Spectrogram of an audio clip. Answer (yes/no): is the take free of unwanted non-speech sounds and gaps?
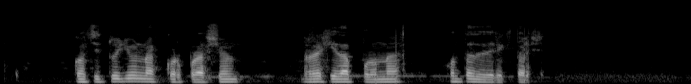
yes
